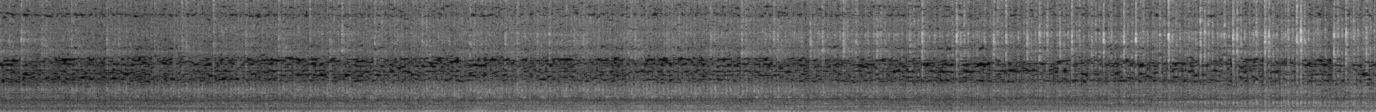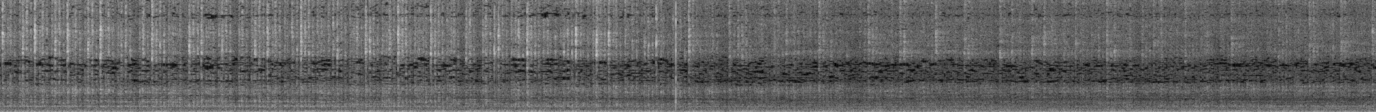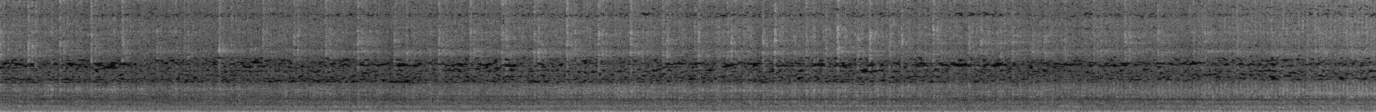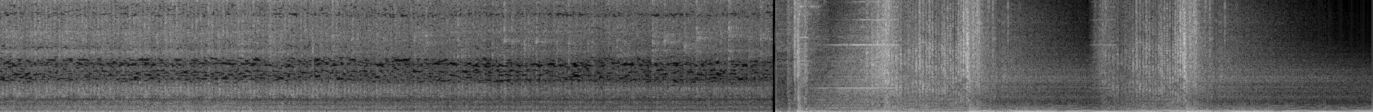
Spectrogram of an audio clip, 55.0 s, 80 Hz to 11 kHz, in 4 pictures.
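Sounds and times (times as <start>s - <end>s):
truck engine idling: 0.0s - 55.0s.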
